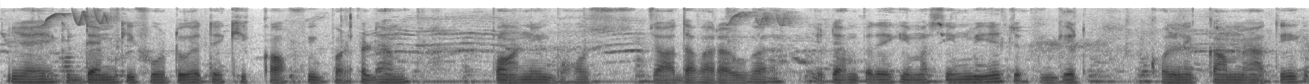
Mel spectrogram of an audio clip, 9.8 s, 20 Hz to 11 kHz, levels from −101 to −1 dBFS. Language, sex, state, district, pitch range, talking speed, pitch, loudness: Hindi, male, Uttar Pradesh, Jalaun, 100-115 Hz, 200 wpm, 105 Hz, -28 LUFS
